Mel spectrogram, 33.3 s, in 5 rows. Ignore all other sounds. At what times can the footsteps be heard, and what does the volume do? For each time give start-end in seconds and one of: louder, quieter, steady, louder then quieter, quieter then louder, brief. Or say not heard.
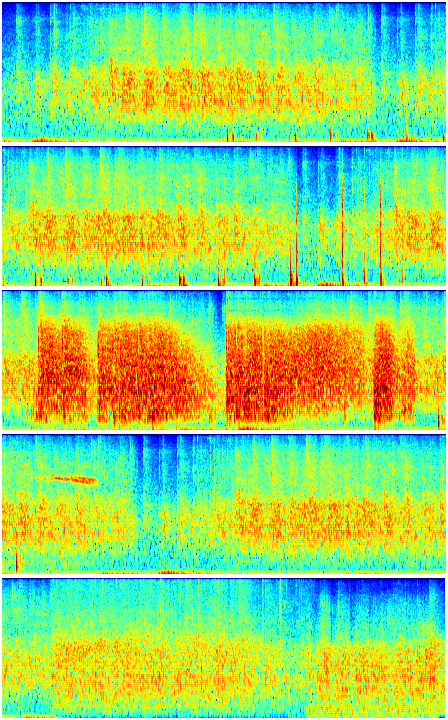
3.4-12.7 louder.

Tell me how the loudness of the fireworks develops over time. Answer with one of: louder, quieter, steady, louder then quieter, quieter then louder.
quieter.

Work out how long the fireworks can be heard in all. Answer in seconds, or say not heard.
8 s.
